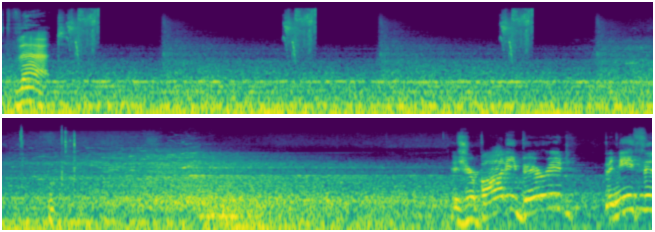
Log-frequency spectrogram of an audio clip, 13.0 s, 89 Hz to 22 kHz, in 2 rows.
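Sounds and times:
ominous rumbling drone: 0.0s - 13.0s.

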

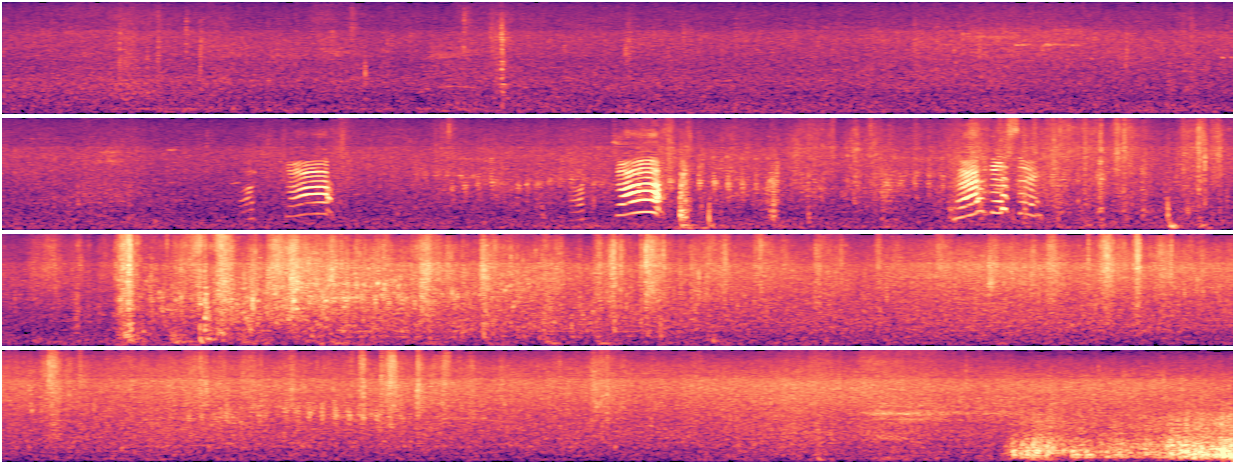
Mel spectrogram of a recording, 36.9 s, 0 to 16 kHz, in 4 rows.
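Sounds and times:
rushing hiss with ticks: 0.0s - 7.5s, 11.8s - 19.3s, 20.2s - 36.9s
deep thunder rumble: 34.9s - 36.9s.

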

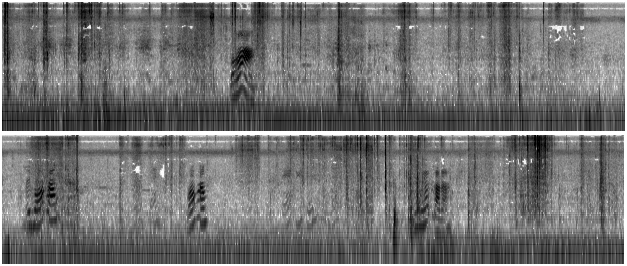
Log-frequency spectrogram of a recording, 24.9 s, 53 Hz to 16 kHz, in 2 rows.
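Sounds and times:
steady low rumble: 0.0s - 24.9s.

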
